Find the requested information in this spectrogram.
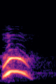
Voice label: "oh" woman startled; ooh ahh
